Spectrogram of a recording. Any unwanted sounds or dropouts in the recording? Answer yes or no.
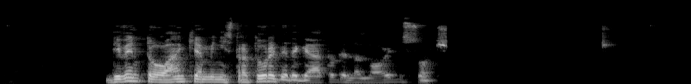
no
